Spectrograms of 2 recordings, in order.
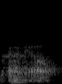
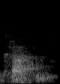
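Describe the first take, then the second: First: The name is said the American way. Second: The name is said the Polish way.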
